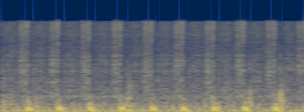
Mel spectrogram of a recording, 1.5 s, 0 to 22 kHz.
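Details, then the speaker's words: 2014 Nissan X-Trail T32, recorded at muffler tailpipe at idle: hard regular miss about six times a second, dead cylinder causing rough idle, power loss and vibration with no check engine light; traced to failed ignition coil. "let me show you exactly how it sounds so definitely have a dead miss or in"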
